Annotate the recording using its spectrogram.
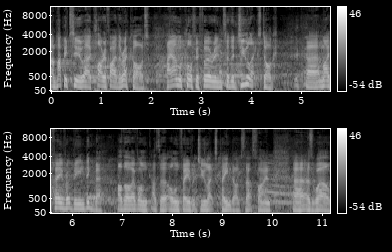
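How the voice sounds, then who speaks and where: Against noticeable background noise, a man with a northern English accent and a fairly high voice talks at a moderate pace with ordinary pitch variation. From Northern England. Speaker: politician. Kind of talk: parliamentary speech. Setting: debating chamber with echo. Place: hall. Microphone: podium.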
